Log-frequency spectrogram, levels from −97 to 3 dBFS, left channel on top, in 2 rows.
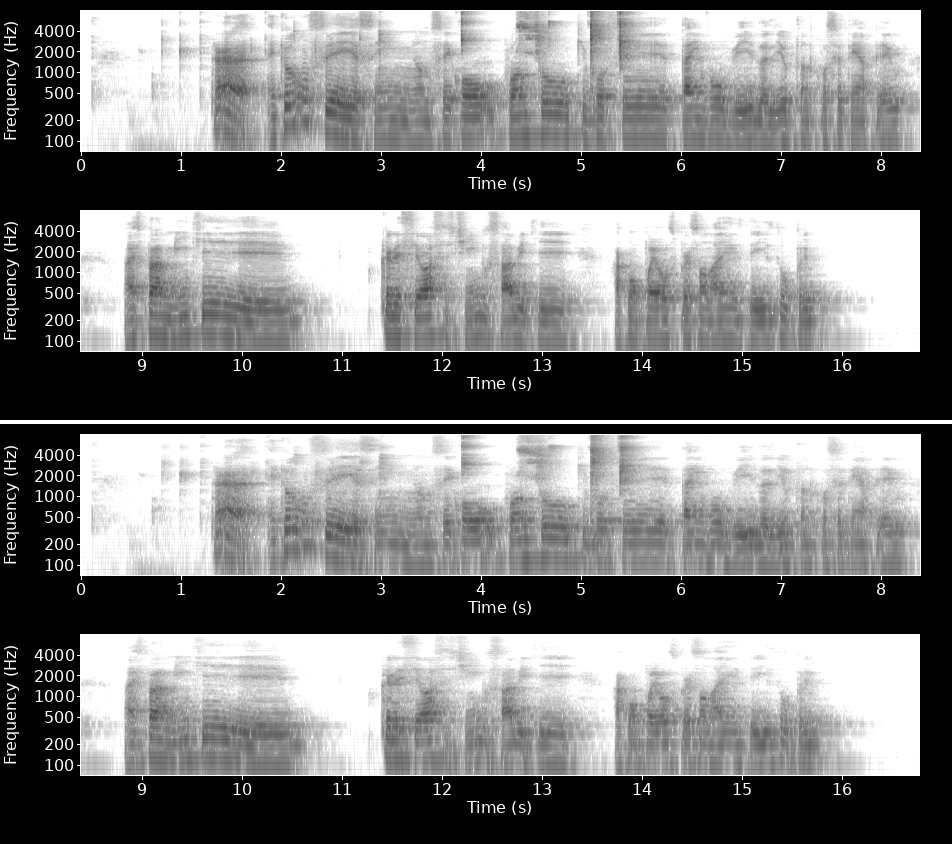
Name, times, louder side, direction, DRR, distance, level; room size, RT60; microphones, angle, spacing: sound 1, 0.7-1.9 2.1-3.2 3.6-3.9 4.3-5.6 6.3-6.4, left 6 dB, 80° left, 1.0 m, -40 dB
voice 1, 1.3-8.2 8.8-10.6 11.4-13.3 13.7-15.7, left 3 dB, 45° left, 4 dB, 0.7 m, -39 dB
5.0 x 3.5 x 5.5 m, 0.66 s
head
